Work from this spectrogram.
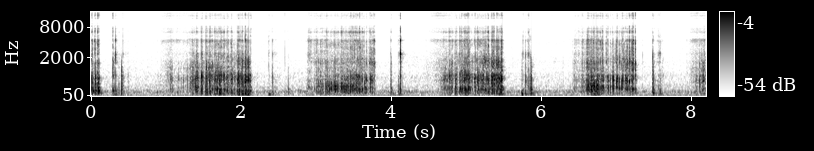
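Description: Long painted fingernails tap and scratch the flat, light wooden lid and edge of a palm-sized round box with a woven cane side band that is probably hollow. Dry, rasping scratch strokes come in repeated bursts of about a second, broken up by sharp, quick taps that die away almost at once.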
